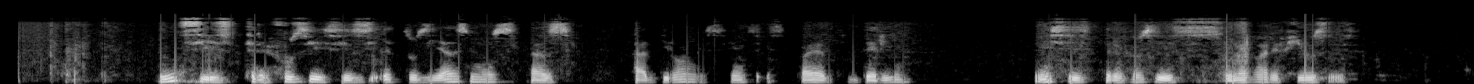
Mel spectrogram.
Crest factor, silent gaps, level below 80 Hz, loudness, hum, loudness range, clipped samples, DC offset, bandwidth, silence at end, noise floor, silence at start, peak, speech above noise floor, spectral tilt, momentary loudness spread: 16 dB; none; -46 dBFS; -15 LUFS; none; 5 LU; under 0.1%; under 0.1%; 10 kHz; 1.3 s; -62 dBFS; 0.5 s; 0 dBFS; 47 dB; -4.5 dB/octave; 14 LU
